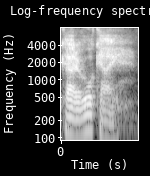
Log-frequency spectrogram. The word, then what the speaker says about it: Karaoki: I use pcdj Karaoke. It's karaoke but spelled with an I at the end.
